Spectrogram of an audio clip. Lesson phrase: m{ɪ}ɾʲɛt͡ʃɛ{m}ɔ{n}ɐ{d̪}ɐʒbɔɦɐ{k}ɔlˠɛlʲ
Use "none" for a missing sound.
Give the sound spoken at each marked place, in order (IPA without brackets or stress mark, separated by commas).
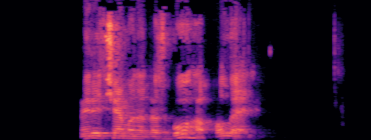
ɪ, m, n, d̪, p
